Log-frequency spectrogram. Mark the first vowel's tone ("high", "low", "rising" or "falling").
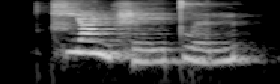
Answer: falling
